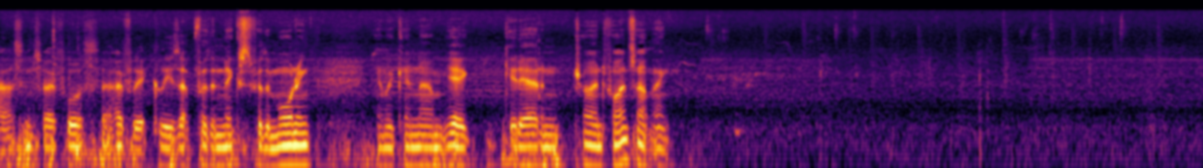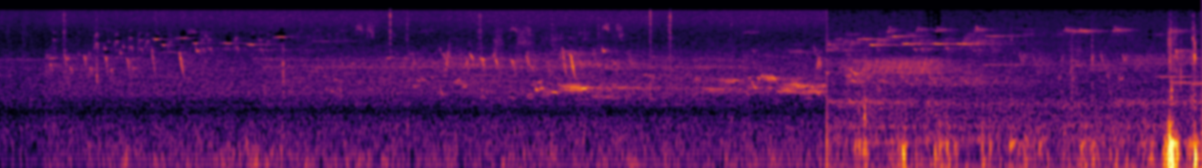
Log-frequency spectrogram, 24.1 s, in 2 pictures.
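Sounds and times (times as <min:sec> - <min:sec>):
birds chirping: 0:06.2 - 0:24.0
loud low rumble: 0:20.3 - 0:24.0.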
